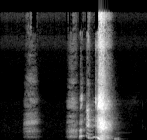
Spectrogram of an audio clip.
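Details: Person with a cold and a sore throat: a quiet breath, then a sharp inhaled gasp, followed by one loud, forceful sneeze.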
